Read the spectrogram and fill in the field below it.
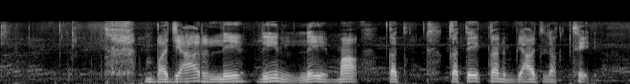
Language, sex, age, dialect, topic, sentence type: Chhattisgarhi, male, 18-24, Western/Budati/Khatahi, banking, question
